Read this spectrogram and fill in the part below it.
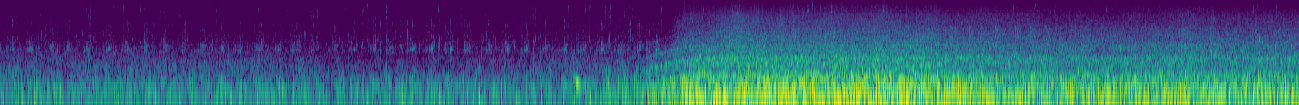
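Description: Water and mud splash under tyres.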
